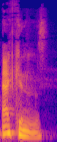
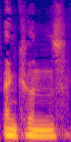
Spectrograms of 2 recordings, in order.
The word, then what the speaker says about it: Ekans: Ekans. How do you say it? Enkins.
